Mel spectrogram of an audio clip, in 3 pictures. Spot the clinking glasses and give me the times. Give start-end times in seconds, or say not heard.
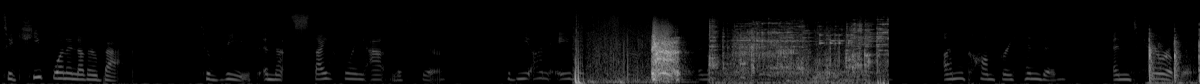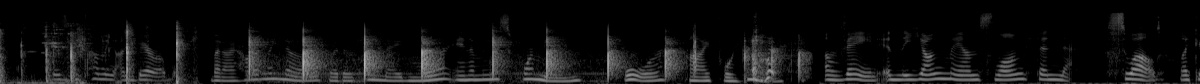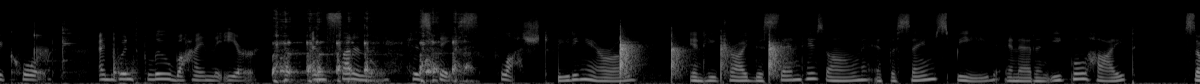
7.0-8.9, 12.2-13.4, 24.3-25.4.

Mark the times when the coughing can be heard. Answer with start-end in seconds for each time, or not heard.
5.8-6.8, 19.5-20.1, 26.7-28.8.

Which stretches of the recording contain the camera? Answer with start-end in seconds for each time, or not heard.
not heard.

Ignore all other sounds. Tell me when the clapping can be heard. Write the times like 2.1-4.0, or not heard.
11.4-20.1, 30.2-31.9.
